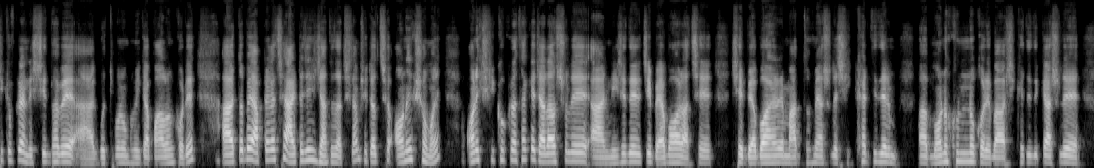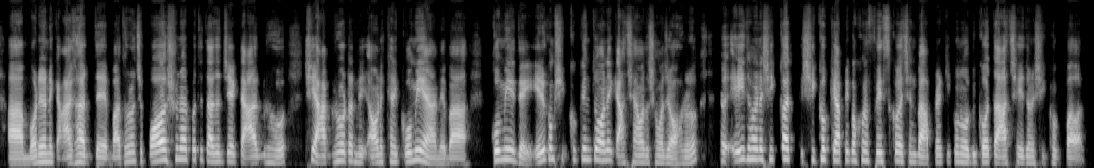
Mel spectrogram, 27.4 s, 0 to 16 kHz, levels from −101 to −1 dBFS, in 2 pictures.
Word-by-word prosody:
শিক্ষকরা 190 0 -2
নিশ্চিতভাবে 165 +3 -1 0.2
আ - - -2 0.2
গুরুত্বপূর্ণ 145 +2 -5
ভূমিকা 135 0 -3
পালন 135 +2 0
করে। 135 - 0 0.4
আ - - +8
তবে 205 +2 +1
আপনার 200 +4 -3
কাছে 210 - -6
আরেকটা 155 +4 +2
জিনিস 205 -2 0
জানতে 145 +1 0
চাচ্ছিলাম 185 +8 -4
সেটা 180 -3 -3
হচ্ছে, - - -8 0.2
অনেক 205 +6 0
সময় - - -1 0.4
অনেক 200 +4 +2
শিক্ষকরা 200 0 -4
থাকে 215 0 -4
যারা 165 +1 +6
আসলে 180 0 -2 0.2
আ - - +5 0.2
নিজেদের 165 +3 0
যে 165 - +1
ব্যবহার 145 +4 +3
আছে 140 +3 -6 0.4
সেই 150 - 0
ব্যবহারের 140 +2 +4
মাধ্যমে 140 +2 -3
আসলে 145 - -6
শিক্ষার্থীদের 165 +3 -3 0.4
আ - - +3
মন-ক্ষুন্ন 170 +4 -1
করে 140 -3 +1
বা 125 - +4
শিক্ষার্থীদেরকে 150 0 -7
আসলে 155 +1 -1 0.5
আ - - +6 0.2
মনে 140 +5 +4
অনেক 165 -1 -3
আঘাত 155 +2 +3
দেয়, 130 -3 +2
বা 130 - +3
ধরুন 170 +3 -1
হচ্ছে 185 +1 -8
পড়াশোনার 210 +4 +5
প্রতি 210 0 -4
তাদের 170 0 +3
যে 175 - +1
একটা - - +1
আগ্রহ, 145 0 -6 0.4
সেই - - +4
আগ্রহটা 180 +6 -1
নে - - -2 0.2
অনেকখানি 160 +1 -3
কমিয়ে 180 +2 +4
আনে 120 -1 -4
বা 120 - +4 0.5
কমিয়ে 205 +1 +4
দেয়। - - +1
এরকম 220 +7 +3
শিক্ষক 205 - -13
কিন্তু 220 0 -2
অনেক 200 0 -1
আছে 145 - -10
আমাদের 145 -1 -1
সমাজে 140 -2 -2
অহরহ। 130 +6 -3 0.3
তো - - -2 0.2
এই - - +4
ধরনের 220 -1 +2
শিক্ষা 215 +2 +2 0.3
শিক্ষককে 210 0 0
আপনি 190 - -5
কখনো 190 +1 -3
ফেস 175 0 +1
করেছেন? 175 -2 0
বা - - +6
আপনার 155 +2 -5
কি - - -16
কোন 170 - -2
অভিজ্ঞতা 155 +1 0
আছে 140 +3 -8
এই - - -3
ধরনের 140 -1 -4
শিক্ষক 135 0 -11
পাওয়ার? - - +1
165 Hz, 195 wpm, -25 LUFS, 145-190 Hz, 0.5 s, আ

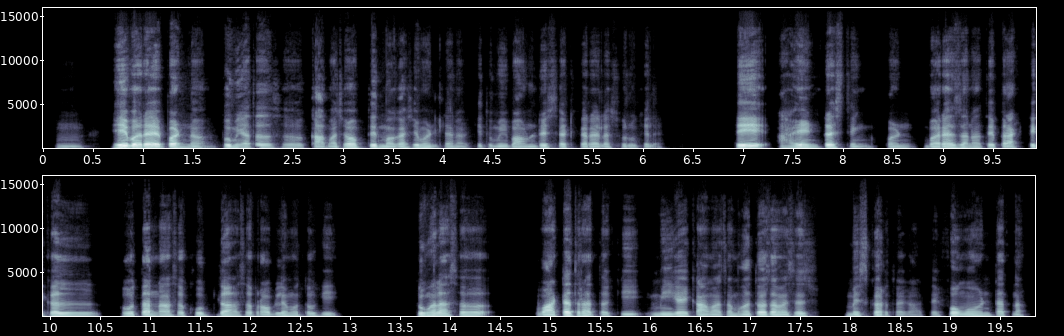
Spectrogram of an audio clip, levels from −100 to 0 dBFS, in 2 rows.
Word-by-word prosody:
हं. 120 -2 -14 0.3
हे 140 +4 +11
बरं 155 +1 +9
आहे. - - +10
पण 140 +2 +7
ना, 125 - -3 0.2
तुम्ही 135 +1 0
आता 140 0 -3
जसं 135 0 -11
कामाच्या 120 +4 -2
बाबतीत 130 +1 +2
मगाशी 125 +3 -3
म्हटलं 130 0 -7
ना 120 -2 -13
की 115 +2 -16
तुम्ही 120 0 -7
बाउंडरी 110 +2 -4
सेट 125 -1 -7
करायला 120 0 -5
सुरू 120 -1 -14
केलं - - -14
आहे. - - -28 0.7
ते 145 +3 +8 0.2
आहे 135 +5 +2
इंटरेस्टिंग, 135 -3 -1 0.2
पण 130 +2 -9 0.2
बऱ्याचदा 130 +4 0
ना, 135 0 -8
ते 140 - -1
प्रॅक्टिकल 125 +5 0 0.6
होताना 130 +3 -1
असं 140 +3 -6
खूपदा 135 +1 -2
असा 145 +2 -7
प्रॉब्लेम 130 -1 -5
होतो 130 0 -9
की 135 +1 -11 0.8
तुम्हाला 150 +3 +2
असं 160 0 -3 0.6
वाटत 125 +3 +4
राहतं 115 -3 -3
की 120 +2 -9 0.2
मी 130 +1 -3
काही 135 0 +1
कामाचा 120 +1 -3
महत्त्वाचा 120 +1 0
मेसेज 125 +2 -4 0.4
मिस 120 -1 -6
करतो 115 -3 -5
आहे 105 - -14
का? 110 0 -20
ते 115 - -13
फोमो 125 0 0
म्हणतात 130 +1 -6
ना, 110 - -10
130 Hz, 165 wpm, -22 LUFS, 120-135 Hz, 0.8 s, हे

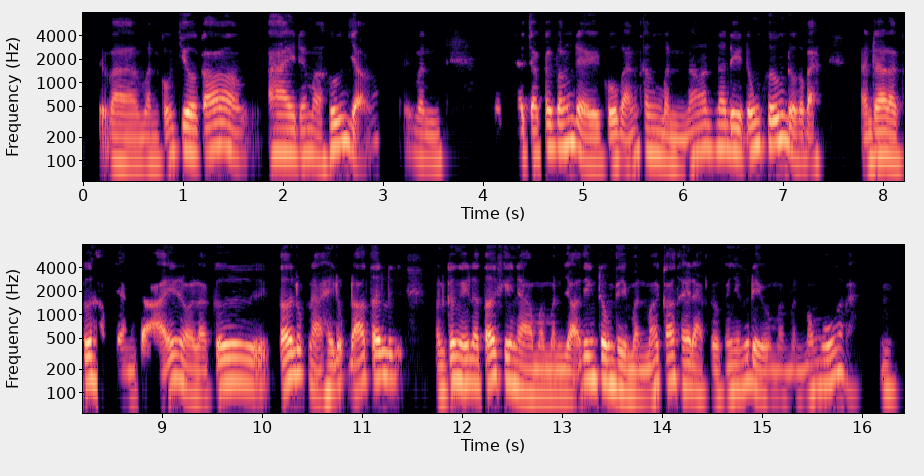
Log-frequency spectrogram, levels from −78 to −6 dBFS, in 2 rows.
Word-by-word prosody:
Và 100 -1 -3
mình 100 0 -7
cũng 130 - -4
chưa 135 -2 +5
có 140 -2 +1 0.2
ai 130 -1 0
để 125 0 -4
mà 125 -3 -4
hướng 165 +4 +3
dẫn, - - -1 0.3
để - - -15
mình 110 -2 -6 0.5
cho 465 - -14 0.3
cho 125 - +1
cái 145 - +3
vấn 155 +3 +2
đề 100 -9 +2
của 105 +1 +3
bản 110 +3 -4
thân 125 -3 -4
mình 95 -3 -4
nó 135 +5 -4
nó 145 0 -2
đi 135 -1 +2
đúng 145 +5 +1
hướng 170 +4 +4
được - - +2
á - - 0
bạn. 100 0 -4 0.4
Thành 100 - -4
ra 120 +1 +4
là 110 - +1
cứ 145 - +8
học - - -16
dàn 95 - -5
trải 150 - 0
rồi 140 -10 0
là 95 -1 -2
cứ 140 -1 +3 0.2
tới 160 - +6
lúc 175 0 -1
nào - - -2
hay 110 +3 -1
lúc - - -1
đó, 145 - +2
tới 155 - +5
lướt 160 -1 0 0.4
mình 110 - -3
cứ 145 - +6
nghĩ 135 -2 +5
là 135 -1 +2
tới 155 +5 +5
khi 145 -3 +1
nào 110 -6 0
mà 100 0 -3
mình 100 0 -4
giỏi 100 - +1
tiếng 150 0 +2
Trung 140 -2 +5
thì 110 -3 +1
mình 95 -1 -3
mới 105 +7 -2
có 140 +1 0
thể 120 -6 0
đạt 105 -2 -2
được, 100 - -2
kiểu, 105 - -4
những 115 +2 -4
cái 140 - +1
điều 95 -7 0
mà 95 0 -10
mình 95 +1 -11
mong 110 +3 -7
muốn 135 +5 0
á 185 - -3
bạn, 105 - -17 0.2
ừm. 115 0 -9
125 Hz, 280 wpm, -23 LUFS, 100-145 Hz, 0.5 s, cứ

